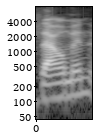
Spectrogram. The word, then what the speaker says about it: salmon: Let me say this word right, because I pronounce the L in salmon, and people get on me for it all the time. – Are you stupid? – Salmon. – It's mad effort.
